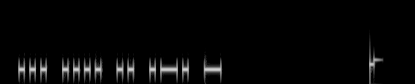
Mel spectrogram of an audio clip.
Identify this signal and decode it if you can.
Morse code, heard as a keyed tone, about 22 wpm, 700 Hz. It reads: SHIRT
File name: practice / 22wpm / Difficult Words with Hints - 22wpm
